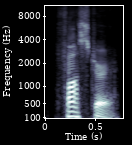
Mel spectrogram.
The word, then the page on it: foster: American English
